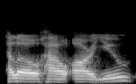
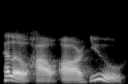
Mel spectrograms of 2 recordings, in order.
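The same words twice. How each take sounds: First: HELLO, HOW ARE YOU higher and louder, rising at the end; just-the-words version. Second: HELLO, HOW ARE YOU with exaggerated pitch swoops, falling at the end; perfect-pitch demo. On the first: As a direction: ask HELLO, HOW ARE YOU brightly in English intonation. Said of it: "it's not just remembering". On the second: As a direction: give each word of HELLO, HOW ARE YOU its own tone. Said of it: "You must do this perfect pitch". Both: Shown as a demonstration.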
